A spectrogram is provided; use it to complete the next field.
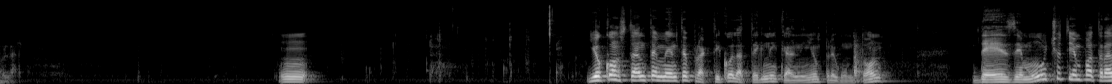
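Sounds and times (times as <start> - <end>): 
person sipping liquid medicine: 2.8 - 5.9
speech: 5.9 - 9.0, 9.7 - 11.1.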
